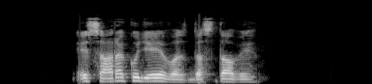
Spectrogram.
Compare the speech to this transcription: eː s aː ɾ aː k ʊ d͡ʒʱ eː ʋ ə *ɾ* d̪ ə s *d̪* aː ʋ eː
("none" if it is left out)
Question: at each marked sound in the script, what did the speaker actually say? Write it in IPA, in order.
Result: none, t̪

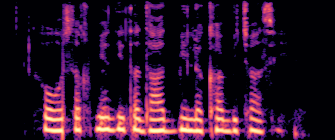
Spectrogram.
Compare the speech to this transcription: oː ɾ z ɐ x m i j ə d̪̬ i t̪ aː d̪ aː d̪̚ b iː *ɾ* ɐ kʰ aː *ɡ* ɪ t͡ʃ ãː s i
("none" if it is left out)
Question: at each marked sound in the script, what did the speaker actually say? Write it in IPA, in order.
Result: l, b

